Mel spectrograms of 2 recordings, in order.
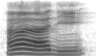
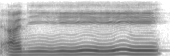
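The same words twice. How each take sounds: First: Ani said loudly, slowly, the first syllable stressed; wrong stress. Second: Ani slowed right down, ni drawn long; lengthened ni. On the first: Teacher contrasting the wrong stress on Ani. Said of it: "C'est pas". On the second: Teacher showing the long final syllable ni. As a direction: draw out ni of Ani. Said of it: "rallonger sur le Ni". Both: Shown as a demonstration.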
